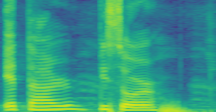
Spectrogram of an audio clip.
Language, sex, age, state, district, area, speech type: Assamese, female, 18-30, Assam, Tinsukia, rural, read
